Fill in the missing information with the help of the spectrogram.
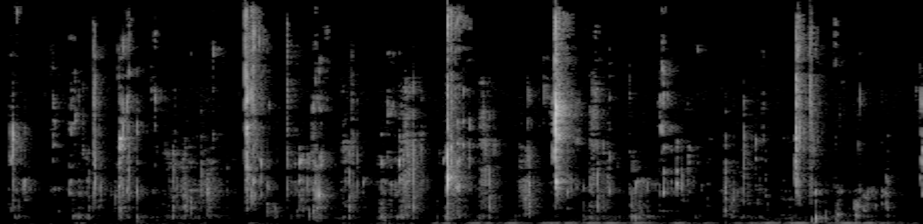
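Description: Close-miked chewing of soft, sugar-coated gummy candy, with a run of irregular wet mouth clicks and smacks.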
